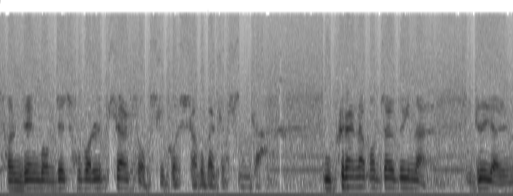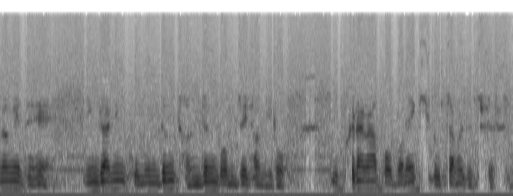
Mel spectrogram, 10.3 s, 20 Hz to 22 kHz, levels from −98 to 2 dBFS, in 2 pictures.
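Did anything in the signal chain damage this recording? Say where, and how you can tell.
Yes: grainy distortion tracks the signal throughout, roughly 15 dB below it, likely low bit depth without dither from sample-format conversion truncating to about 5 bits.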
